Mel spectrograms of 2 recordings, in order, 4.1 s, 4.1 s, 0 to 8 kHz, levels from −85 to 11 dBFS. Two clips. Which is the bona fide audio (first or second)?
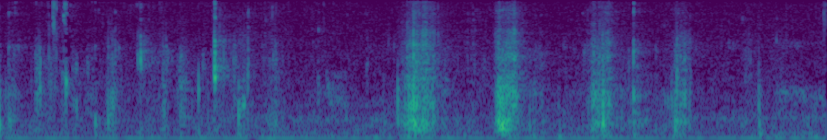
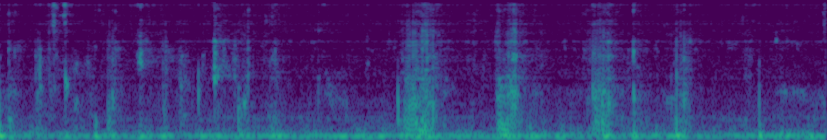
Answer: first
